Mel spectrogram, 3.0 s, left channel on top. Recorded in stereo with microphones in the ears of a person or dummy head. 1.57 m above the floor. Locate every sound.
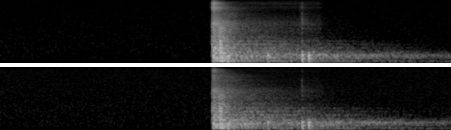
1.4 s breathing: 25° left (ahead or behind), 0.9 m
